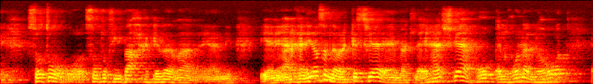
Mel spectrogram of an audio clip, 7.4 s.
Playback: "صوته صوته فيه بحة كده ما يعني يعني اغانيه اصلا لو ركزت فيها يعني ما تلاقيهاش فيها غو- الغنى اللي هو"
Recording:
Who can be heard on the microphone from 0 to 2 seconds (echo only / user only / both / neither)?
echo only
